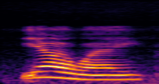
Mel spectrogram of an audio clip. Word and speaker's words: Yahweh: in the synagogue while it is almost if not quite certain that the name was originally pronounced yahweh this pronunciation was not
